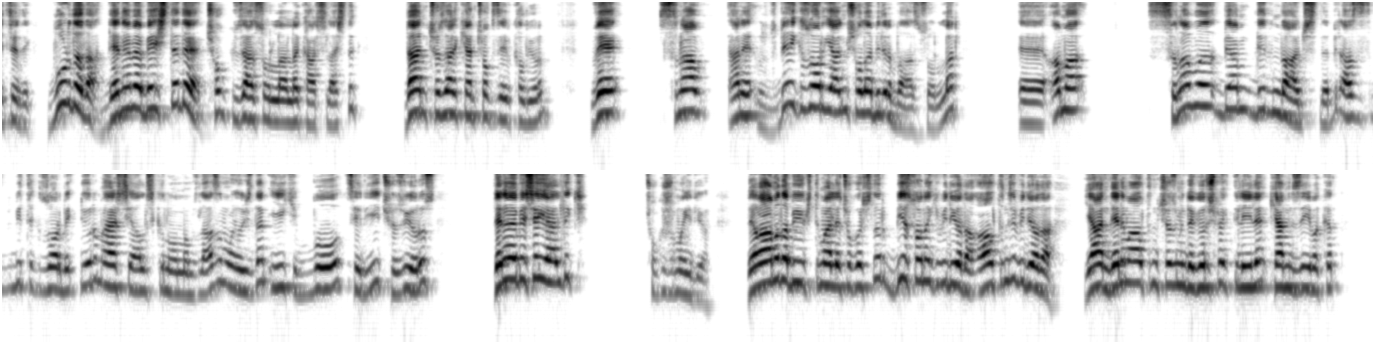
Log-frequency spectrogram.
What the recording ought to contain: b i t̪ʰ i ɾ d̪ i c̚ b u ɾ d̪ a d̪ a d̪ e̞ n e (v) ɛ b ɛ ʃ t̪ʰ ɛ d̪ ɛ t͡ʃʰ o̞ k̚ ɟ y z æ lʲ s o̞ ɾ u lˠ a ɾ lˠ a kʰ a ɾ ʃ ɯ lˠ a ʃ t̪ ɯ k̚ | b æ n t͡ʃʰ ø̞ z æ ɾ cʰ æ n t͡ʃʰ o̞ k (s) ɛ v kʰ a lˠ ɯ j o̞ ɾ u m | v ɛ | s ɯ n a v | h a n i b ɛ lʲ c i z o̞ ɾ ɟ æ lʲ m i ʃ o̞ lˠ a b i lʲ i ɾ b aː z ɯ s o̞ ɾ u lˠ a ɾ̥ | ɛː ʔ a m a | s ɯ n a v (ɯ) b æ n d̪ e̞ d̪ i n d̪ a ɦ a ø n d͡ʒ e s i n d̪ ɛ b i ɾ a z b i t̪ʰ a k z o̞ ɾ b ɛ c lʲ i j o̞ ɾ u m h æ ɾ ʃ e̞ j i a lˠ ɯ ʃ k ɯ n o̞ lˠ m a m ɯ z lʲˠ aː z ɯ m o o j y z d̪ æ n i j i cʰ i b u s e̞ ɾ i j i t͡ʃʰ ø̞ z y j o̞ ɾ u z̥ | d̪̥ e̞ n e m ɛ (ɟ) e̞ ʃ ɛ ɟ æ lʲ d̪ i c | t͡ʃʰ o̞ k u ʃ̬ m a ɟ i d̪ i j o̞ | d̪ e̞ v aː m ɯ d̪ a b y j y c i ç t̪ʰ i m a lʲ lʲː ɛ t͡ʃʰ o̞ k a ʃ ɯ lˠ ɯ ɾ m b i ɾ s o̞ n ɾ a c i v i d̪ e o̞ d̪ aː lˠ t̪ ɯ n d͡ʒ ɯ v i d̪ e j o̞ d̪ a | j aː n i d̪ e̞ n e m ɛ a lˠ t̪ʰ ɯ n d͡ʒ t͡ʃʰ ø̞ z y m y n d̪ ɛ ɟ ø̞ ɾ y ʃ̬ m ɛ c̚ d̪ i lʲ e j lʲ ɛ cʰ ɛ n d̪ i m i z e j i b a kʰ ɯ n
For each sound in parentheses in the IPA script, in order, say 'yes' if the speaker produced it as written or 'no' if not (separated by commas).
yes, no, yes, no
